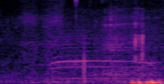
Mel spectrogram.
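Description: Sheep and goats of Bakarwal herders bleat at their mountain camp near Srinagar as they return from grazing in the evening. Two short, wavering bleats are heard over faint background noise.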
